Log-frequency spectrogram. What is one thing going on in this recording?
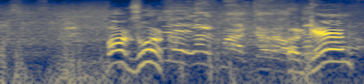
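A dog whines and yelps.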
